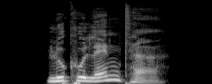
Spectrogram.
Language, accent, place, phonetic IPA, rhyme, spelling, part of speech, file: German, Germany, Berlin, [lukuˈlɛntɐ], -ɛntɐ, lukulenter, adjective, De-lukulenter.ogg
- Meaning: inflection of lukulent: 1. strong/mixed nominative masculine singular 2. strong genitive/dative feminine singular 3. strong genitive plural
